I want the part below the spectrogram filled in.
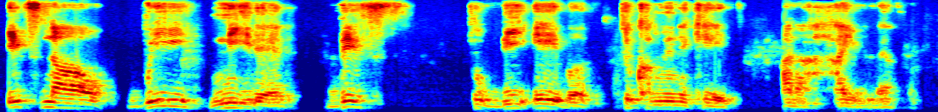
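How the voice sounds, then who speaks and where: A man's voice: on the low side, lively intonation, slow, muffled recording. A man speaking as a spiritual teacher in conversation, earnest and emphatic, repeating phrases for effect.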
